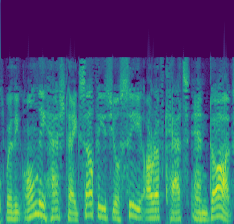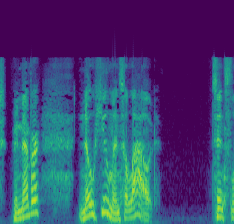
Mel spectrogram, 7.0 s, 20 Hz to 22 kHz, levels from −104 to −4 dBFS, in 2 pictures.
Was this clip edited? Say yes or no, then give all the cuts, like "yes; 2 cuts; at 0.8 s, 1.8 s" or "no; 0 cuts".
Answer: no; 0 cuts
